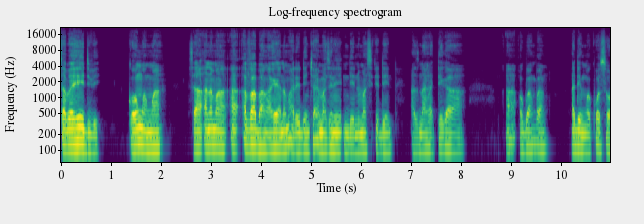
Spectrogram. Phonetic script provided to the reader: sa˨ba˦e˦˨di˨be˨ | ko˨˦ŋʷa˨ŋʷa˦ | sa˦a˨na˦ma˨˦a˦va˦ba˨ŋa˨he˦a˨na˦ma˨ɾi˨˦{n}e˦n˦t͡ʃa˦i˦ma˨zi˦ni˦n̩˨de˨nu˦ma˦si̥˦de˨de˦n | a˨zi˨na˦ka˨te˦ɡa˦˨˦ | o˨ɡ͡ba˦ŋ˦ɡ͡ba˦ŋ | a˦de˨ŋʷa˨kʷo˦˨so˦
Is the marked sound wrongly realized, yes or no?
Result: yes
